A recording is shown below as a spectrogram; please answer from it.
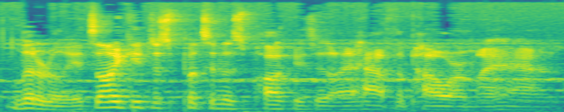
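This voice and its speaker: A man giving casual, joking video game commentary, animated and a little profane. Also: mid-range voice, very fast, over loud music. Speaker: let's player and commentator.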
